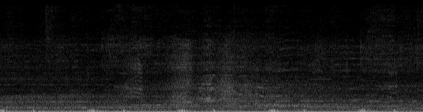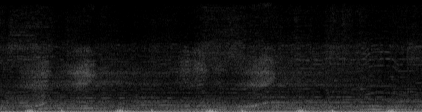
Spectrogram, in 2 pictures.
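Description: Haunted-house ambient soundtrack: a steady low hum with dull low thumps about twice a second, in uneven pairs like a heartbeat.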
